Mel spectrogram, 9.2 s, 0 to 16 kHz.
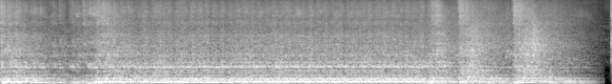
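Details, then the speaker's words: Freshly built 6.0 LQ9 turbo V8 in a Silverado street truck, Holley Terminator, first startups: wavering rumble that dips and surges before cutting out; idle sometimes won't hold, owner suspects idle air control valve or a dead cylinder. "The only issue I'm having is sometimes it doesn't really want to idle. Other times it'll idle fine."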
